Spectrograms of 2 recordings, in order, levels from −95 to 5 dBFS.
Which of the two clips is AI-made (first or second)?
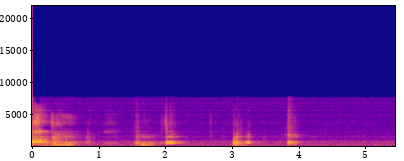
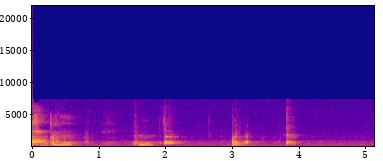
first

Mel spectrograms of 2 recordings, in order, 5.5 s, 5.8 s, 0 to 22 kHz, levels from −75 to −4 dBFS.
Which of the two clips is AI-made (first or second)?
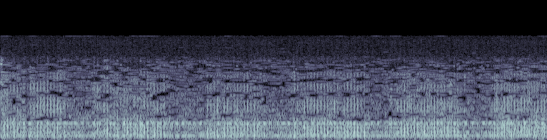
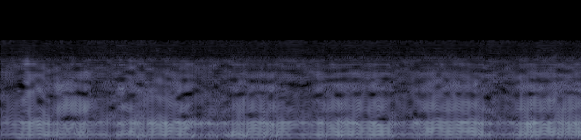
second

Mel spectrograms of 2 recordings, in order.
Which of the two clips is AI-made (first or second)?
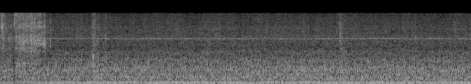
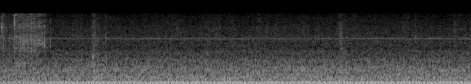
first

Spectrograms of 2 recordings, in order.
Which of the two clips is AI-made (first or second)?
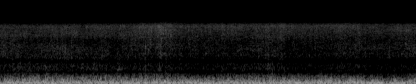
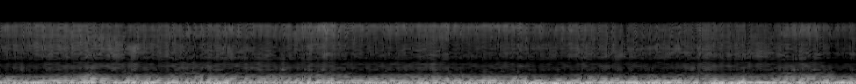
second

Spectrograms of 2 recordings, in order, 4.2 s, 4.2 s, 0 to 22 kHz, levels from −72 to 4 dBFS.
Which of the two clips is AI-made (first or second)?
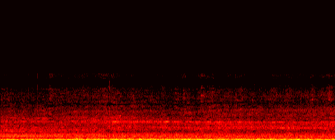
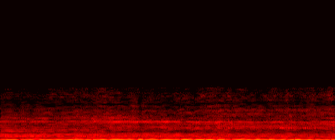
second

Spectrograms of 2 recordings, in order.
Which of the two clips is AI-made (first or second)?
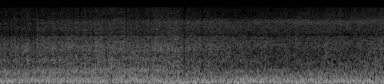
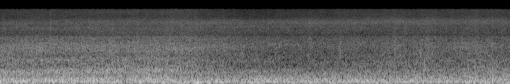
second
